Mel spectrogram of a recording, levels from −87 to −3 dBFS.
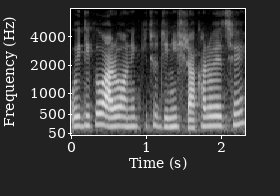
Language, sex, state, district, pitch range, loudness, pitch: Bengali, female, Odisha, Malkangiri, 215-235 Hz, -18 LUFS, 225 Hz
